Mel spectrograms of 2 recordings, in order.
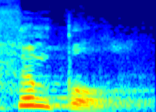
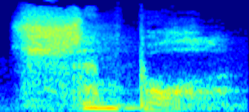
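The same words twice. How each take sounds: First: Simple in a playful Bronx accent. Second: Said in the usual way. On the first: Shown as a demonstration. Preacher clowning over the word simple, mock Bronx accent. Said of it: "best Bronx accent right there".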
